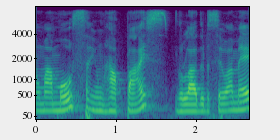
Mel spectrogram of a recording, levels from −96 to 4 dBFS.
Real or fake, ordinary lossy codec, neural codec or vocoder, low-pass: real; none; none; 7.2 kHz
